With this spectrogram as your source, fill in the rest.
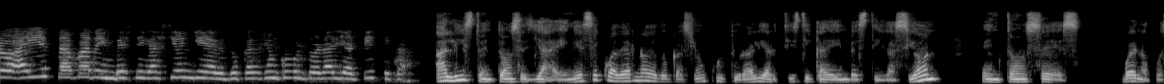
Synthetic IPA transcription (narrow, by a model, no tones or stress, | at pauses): ɾoaiest̪aβaðeimbest̪iɣasjoŋjeeðukasjo̞ŋkult̪uɾaliaɾt̪ist̪ika | alist̪o̞e̞nt̪o̞nse̞s̬ʝae̞ŋe̞se̞kwaðe̞ɾno̞ðeðukasjo̞ŋkult̪uɾaliaɾt̪ist̪ikaðeimbe̞st̪iɣasjo̞n | ent̪o̞nses | bwe̞no̞pwes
